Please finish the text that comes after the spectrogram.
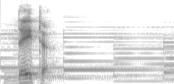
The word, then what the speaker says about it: data: जैसे DATA का उच्चारण हमेशा से डेटा डेटा ऐसा रहा है, लेकिन आज अगर आप देखेंगे ऑक्सफोर्ड एडवांस लर्नर्स डिक्शनरी तो उसमें DATA का उच्चारण आपको डेटा के अलावा डाटा भी मिलेगा, क्योंकि करोड़ों लोग डाटा कहते हैं उसको।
